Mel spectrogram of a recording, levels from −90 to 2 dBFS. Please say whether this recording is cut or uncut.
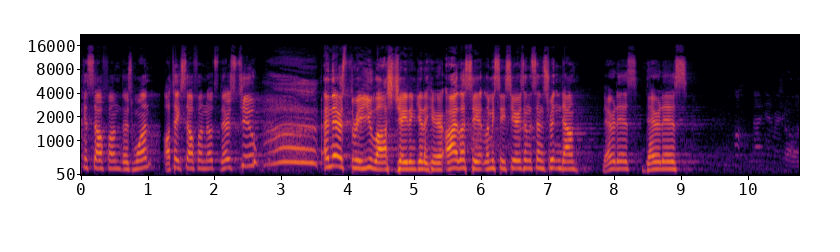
cut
